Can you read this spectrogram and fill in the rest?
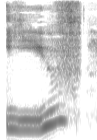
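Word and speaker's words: Aoife: And so the king, who is named Bold, I believe, King Bold, offered Lir his daughter, pronounced Eve, as kind of a peace offering for their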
